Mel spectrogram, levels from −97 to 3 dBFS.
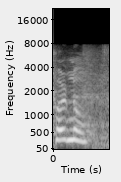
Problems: continuous background conversations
